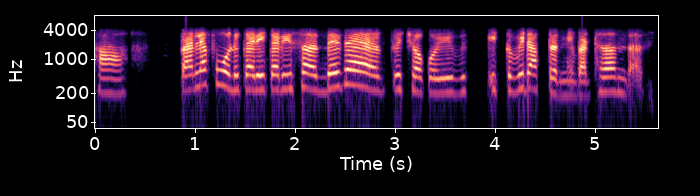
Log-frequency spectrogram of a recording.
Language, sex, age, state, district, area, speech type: Dogri, female, 18-30, Jammu and Kashmir, Kathua, rural, conversation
